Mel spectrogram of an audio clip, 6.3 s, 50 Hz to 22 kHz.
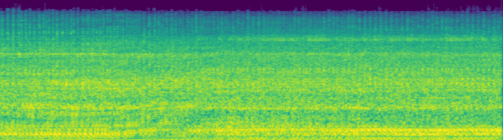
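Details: BC 2500 LE two-stroke weed eater, run after a loose head (lost compression) and a kinked primer line were fixed, no carb cleaning needed: buzzy, steady, even idle with no stumbling or surging; normal idle.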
